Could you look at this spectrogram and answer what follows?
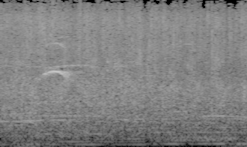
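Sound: crowd applause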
